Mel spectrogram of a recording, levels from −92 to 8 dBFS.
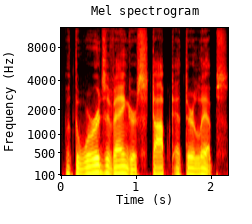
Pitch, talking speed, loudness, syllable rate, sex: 105 Hz, 240 wpm, -19 LUFS, 5.2 syllables/s, male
